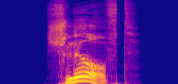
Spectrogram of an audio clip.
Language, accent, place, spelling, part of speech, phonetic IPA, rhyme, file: German, Germany, Berlin, schlürft, verb, [ʃlʏʁft], -ʏʁft, De-schlürft.ogg
- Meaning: inflection of schlürfen: 1. third-person singular present 2. second-person plural present 3. plural imperative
